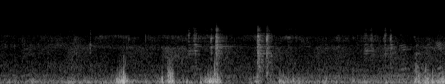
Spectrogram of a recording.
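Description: Bicycle being ridden in a wheelie: a few dull knocks and rattles from the bike over a low rumble.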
